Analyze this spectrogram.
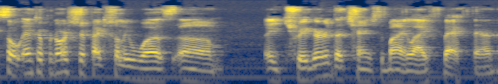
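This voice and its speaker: A man speaks with a Brazilian Portuguese accent, his pitch swinging very widely. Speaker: entrepreneur and immigrant guest. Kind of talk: interview. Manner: halting with many fillers and repeats.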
